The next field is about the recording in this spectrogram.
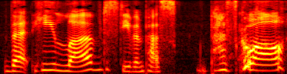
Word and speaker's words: Pasquale: Uh, it featured Sutton Foster as Queenie, Steven Pascal, Pasquale. I never know how to say it's, his it's last pa- name. – Uh, Pascal? – Pasquale. They say Pasquale. – Pasquale. Okay, I'm going to hope that's right.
